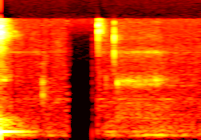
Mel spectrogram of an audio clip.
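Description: A man's voice trails off at the end of a sentence, then a pause broken by one faint, sharp click about a second in, with the sound otherwise dropping out almost entirely.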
